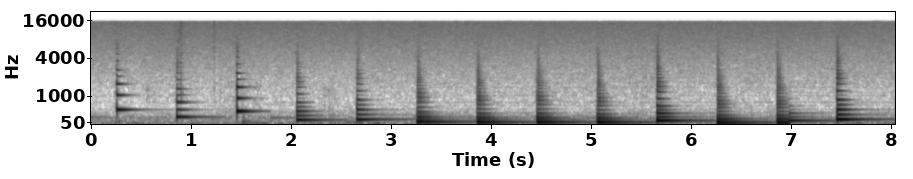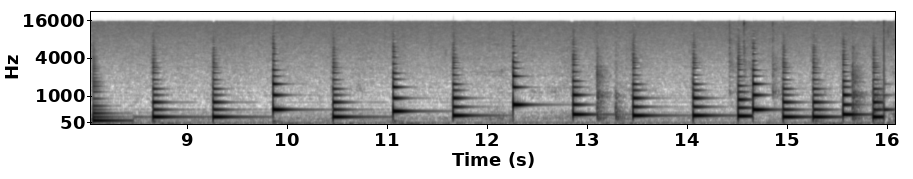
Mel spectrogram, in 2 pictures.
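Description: Mutable Instruments Plaits synth module's plucked-string voice, dialled in as a mandolin-like patch with the attack all the way down, playing a sequenced melody. The notes come about every 0.6 s, each plucked sharply and dying away, with some low notes in the middle and a quicker run near the end.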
